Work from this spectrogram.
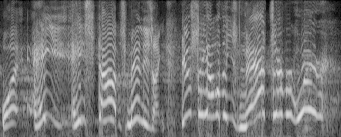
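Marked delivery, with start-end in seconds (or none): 2.3-4.1 high-pitched incredulous exclamation; mock astonishment. Cowboy buddy stops work to notice gnats, astonished. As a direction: act out a buddy's amazed question.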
